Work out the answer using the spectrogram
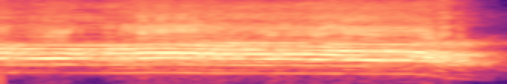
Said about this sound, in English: Deafeningly loud. A pathetic scream. Something that doesn't make sense. It's not brave by any means. But it is distracting. Especially to those with a tremendous sense of hearing.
